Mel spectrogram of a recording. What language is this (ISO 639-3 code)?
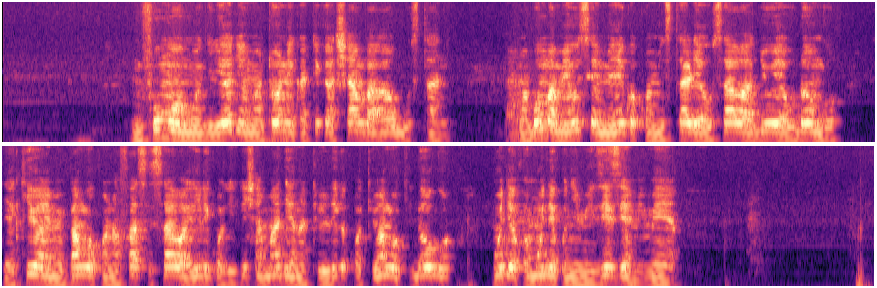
swa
